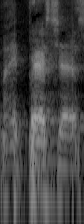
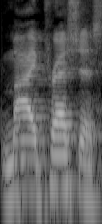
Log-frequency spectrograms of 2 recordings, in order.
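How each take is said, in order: First: It is said in a groveling voice. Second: It is said in a plain voice.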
